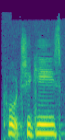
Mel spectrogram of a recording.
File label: "Portuguese", English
